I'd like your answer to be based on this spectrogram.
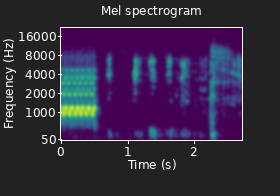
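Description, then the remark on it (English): A telephone rings once in a loud, buzzy half-second burst in a radio studio during a show, then cuts off, leaving a few faint scattered clicks and soft thumps. “the phone has never rang while we're in the studio.”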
